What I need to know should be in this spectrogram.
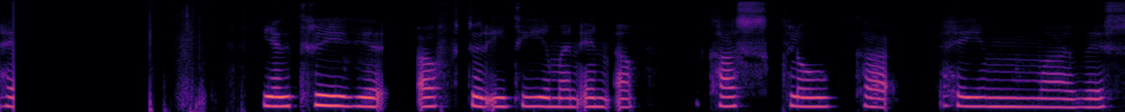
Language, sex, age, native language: Icelandic, female, 12, Icelandic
